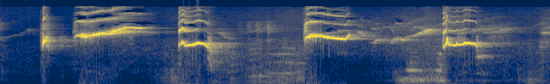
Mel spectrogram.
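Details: Oriental magpie-robin (kacer) lure song for prompting another bird to sing: four strong whistled phrases about a second apart, each a sharp upward-slurred note with a ringing tail, with faint low rustling between them.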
